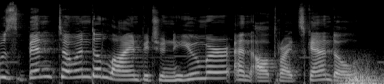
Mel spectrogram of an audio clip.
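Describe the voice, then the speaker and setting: With a French Canadian accent, a woman speaks at a moderate pace in a bright, sharp tone and very wide pitch swings. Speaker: VTuber commentator. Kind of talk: video essay narration.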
